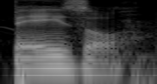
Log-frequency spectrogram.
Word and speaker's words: Basel: It's pronounced Basel, you know?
